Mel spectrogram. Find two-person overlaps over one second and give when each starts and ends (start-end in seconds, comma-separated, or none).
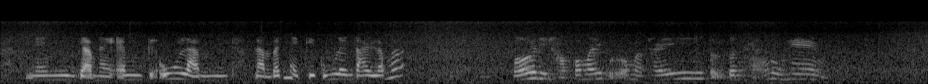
none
